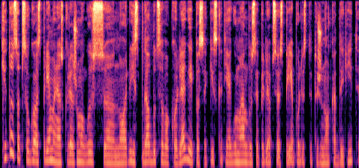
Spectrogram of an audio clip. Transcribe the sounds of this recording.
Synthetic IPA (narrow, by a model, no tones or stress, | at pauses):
kʲɪt̪oːsɐpsɐʊɡoːspʲɾʲiɛmoːnʲeːskʊɾʲoːsʒmoːɡʊsnoːɾʲjɪsɡɐlˠbuːt̪sɑːʋoːkoːlʲæːɡɐɪpɐsɐkʲiːskɐt̪jɛɪɡʊmɐnbʊsɐpʲɛlʲeːjosʲjo̰ːspʲɾʲiɛpoːlʲɪst̪ɐɪt̪ʊʒʲɪnoːkɑːd̪ɐɾʲiːt̪ʲɪ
